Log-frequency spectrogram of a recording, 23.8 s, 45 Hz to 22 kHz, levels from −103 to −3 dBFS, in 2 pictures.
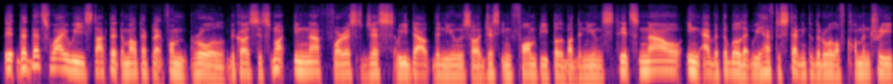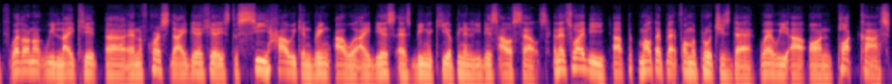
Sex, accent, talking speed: male, Malaysian, 215 wpm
